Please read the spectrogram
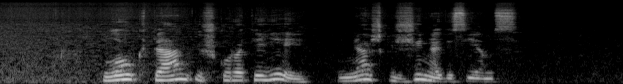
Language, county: Lithuanian, Klaipėda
